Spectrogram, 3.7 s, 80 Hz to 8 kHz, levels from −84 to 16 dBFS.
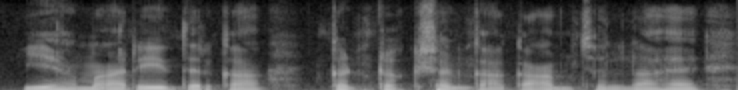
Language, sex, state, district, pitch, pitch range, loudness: Bhojpuri, male, Uttar Pradesh, Gorakhpur, 110 Hz, 100-120 Hz, -18 LUFS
